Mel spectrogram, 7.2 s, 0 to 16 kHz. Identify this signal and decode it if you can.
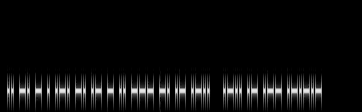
Morse code, heard as a keyed tone, about 32 wpm, 700 Hz. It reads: INTERNATIONAL LAW.
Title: Sentences from Top 1000 Words - Review Part 4 - 30wpm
